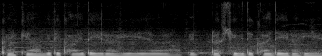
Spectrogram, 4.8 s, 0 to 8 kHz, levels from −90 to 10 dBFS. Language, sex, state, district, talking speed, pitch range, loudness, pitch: Hindi, female, Uttar Pradesh, Ghazipur, 175 wpm, 190-200 Hz, -30 LUFS, 195 Hz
